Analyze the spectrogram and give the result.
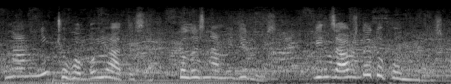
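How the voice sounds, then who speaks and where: A woman voicing an eager young elf girl in an audio fairy tale, speaking in an excited way. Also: high-pitched, a little fast, loud music behind the voice, over a noisy crowd, voice pushed up.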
